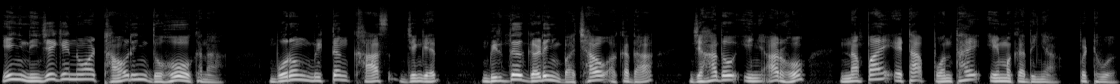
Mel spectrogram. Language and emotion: Santali, disgusted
